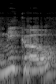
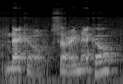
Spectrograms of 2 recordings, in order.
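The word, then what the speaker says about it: 猫: the floor and excitedly told his mother, Nico, pronounced Nico, which is the Japanese word for cat. My cat, who had dozed off, Neko.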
